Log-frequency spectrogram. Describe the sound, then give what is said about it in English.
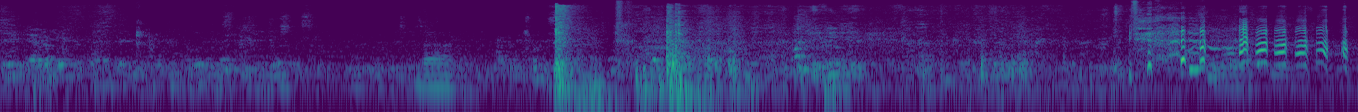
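Two sudden, loud bursts of airbags built into couches, fired by a trigger, go off close together, launching people out of their chairs, surrounded by background chatter and people laughing and shrieking in surprise. “they're putting airbags in couches, and they have a trigger on them, and they're hitting the trigger, and it is literally launching people out of their chairs.”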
